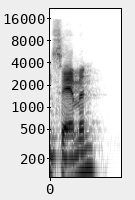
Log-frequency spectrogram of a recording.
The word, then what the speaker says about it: salmon: Pronouncing that hard L in salmon? – Salmon.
